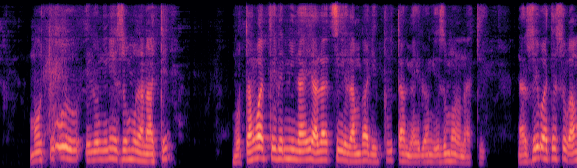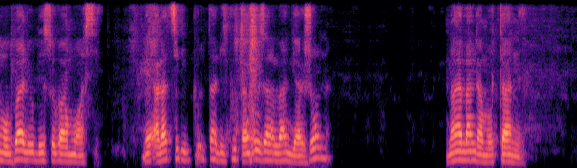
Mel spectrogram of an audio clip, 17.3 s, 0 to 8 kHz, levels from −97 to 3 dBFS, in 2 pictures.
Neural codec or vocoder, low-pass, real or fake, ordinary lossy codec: codec, 16 kHz in and 24 kHz out, 1.1 kbps, FireRedTTS-2 codec; 7.2 kHz; fake; Opus, 64 kbps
